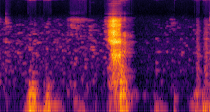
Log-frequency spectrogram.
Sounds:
Sneeze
